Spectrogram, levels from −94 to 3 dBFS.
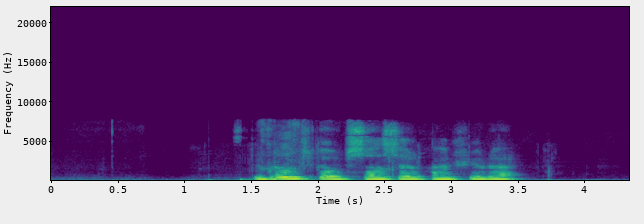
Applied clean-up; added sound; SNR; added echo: neural mask model DeepFilterNet 3.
